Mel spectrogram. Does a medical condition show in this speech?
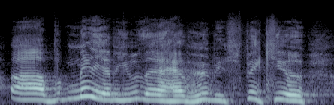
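Yes: cerebral palsy; speech affected, listeners may need time to understand.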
